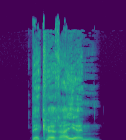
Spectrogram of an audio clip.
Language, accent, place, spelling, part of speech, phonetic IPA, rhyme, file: German, Germany, Berlin, Bäckereien, noun, [ˌbɛkəˈʁaɪ̯ən], -aɪ̯ən, De-Bäckereien.ogg
- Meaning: plural of Bäckerei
